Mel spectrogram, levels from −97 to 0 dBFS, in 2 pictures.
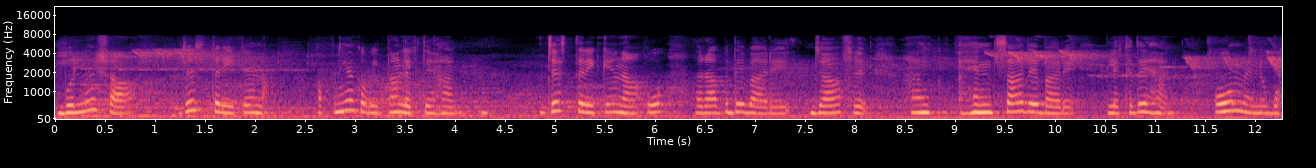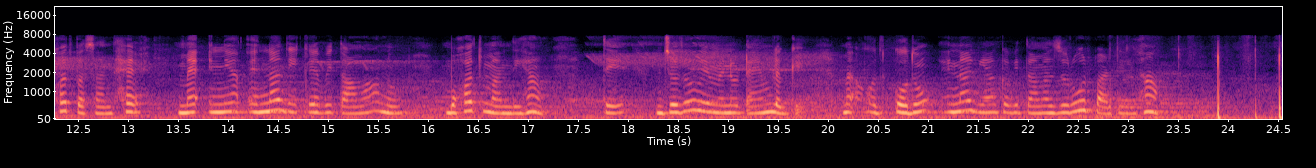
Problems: constant background noise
